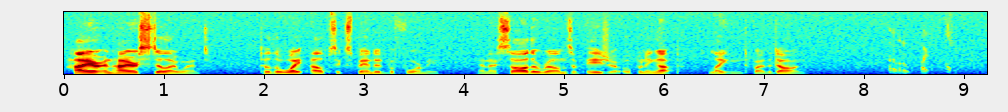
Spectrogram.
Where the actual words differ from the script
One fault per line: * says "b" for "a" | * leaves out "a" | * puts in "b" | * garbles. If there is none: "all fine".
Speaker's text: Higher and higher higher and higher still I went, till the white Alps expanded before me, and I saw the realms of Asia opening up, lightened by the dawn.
* leaves out "higher and higher"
